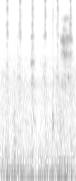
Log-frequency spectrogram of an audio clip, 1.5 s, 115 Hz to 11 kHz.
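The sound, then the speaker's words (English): A steady, quick clock ticking, about six crisp ticks at an even pace like a countdown timer, over a low background hum with no talking; a 10-second answer countdown in a trivia quiz. “You're on the clock. 10 seconds.”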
